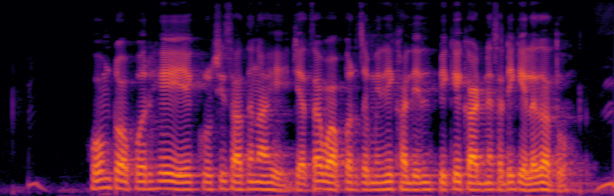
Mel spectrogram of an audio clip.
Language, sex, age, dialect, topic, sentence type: Marathi, male, 25-30, Standard Marathi, agriculture, statement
